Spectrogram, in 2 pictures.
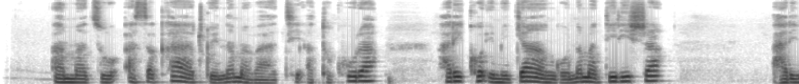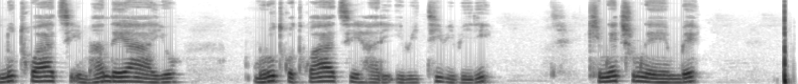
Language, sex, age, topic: Rundi, female, 18-24, education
